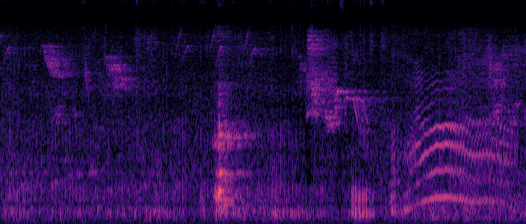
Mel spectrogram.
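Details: Kitten meowing in reaction to seeing the camera: a brief sharp sound near the two-second mark, then a drawn-out, arching, tonal meow rising and falling toward the end, over a steady background hiss with faint high chirps.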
